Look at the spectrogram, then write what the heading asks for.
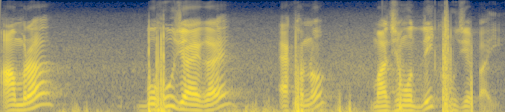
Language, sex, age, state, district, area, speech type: Bengali, male, 45-60, West Bengal, Purulia, urban, spontaneous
